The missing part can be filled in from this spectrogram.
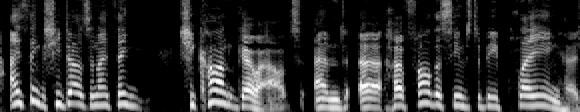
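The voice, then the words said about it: English accent. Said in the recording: “Now I'm from England, as you can tell ... having an English accent”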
